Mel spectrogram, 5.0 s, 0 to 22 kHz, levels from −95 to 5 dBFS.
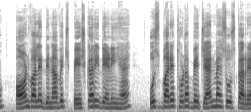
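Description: Nothing in this speech recording stands out as a technical fault; there's no moment where something goes wrong that you'd need to point to.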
